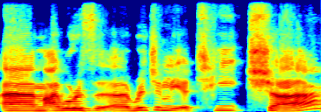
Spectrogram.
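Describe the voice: Her tone is bright and sharp. The woman speaks with an English accent. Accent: British, English.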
